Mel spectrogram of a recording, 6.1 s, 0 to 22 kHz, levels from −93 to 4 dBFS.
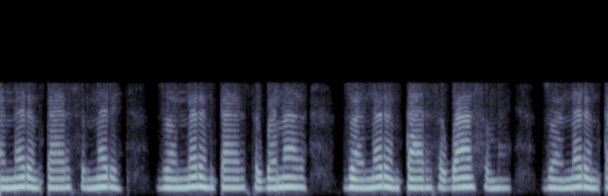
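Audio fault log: No faults to log for this audio.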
